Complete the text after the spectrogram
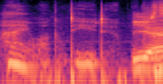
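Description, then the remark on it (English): A soft, breathy whispering voice imitates the delivery of ASMR YouTube videos, with hushed, airy words and crisp sibilant hisses between them. “my least favorite YouTube videos are those ASMR videos.”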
